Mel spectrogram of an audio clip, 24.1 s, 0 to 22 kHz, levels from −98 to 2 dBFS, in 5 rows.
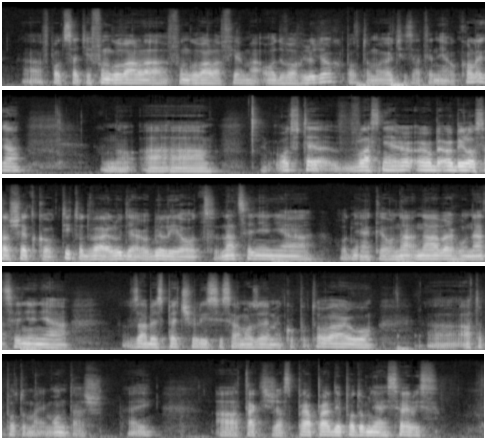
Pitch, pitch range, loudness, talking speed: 115 Hz, 105-120 Hz, -23 LUFS, 135 wpm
